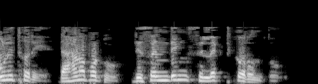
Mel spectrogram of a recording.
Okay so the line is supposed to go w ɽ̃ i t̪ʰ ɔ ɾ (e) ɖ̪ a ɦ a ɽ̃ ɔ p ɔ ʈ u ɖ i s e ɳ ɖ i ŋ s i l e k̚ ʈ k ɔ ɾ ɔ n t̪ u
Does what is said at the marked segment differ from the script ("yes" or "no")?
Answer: no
